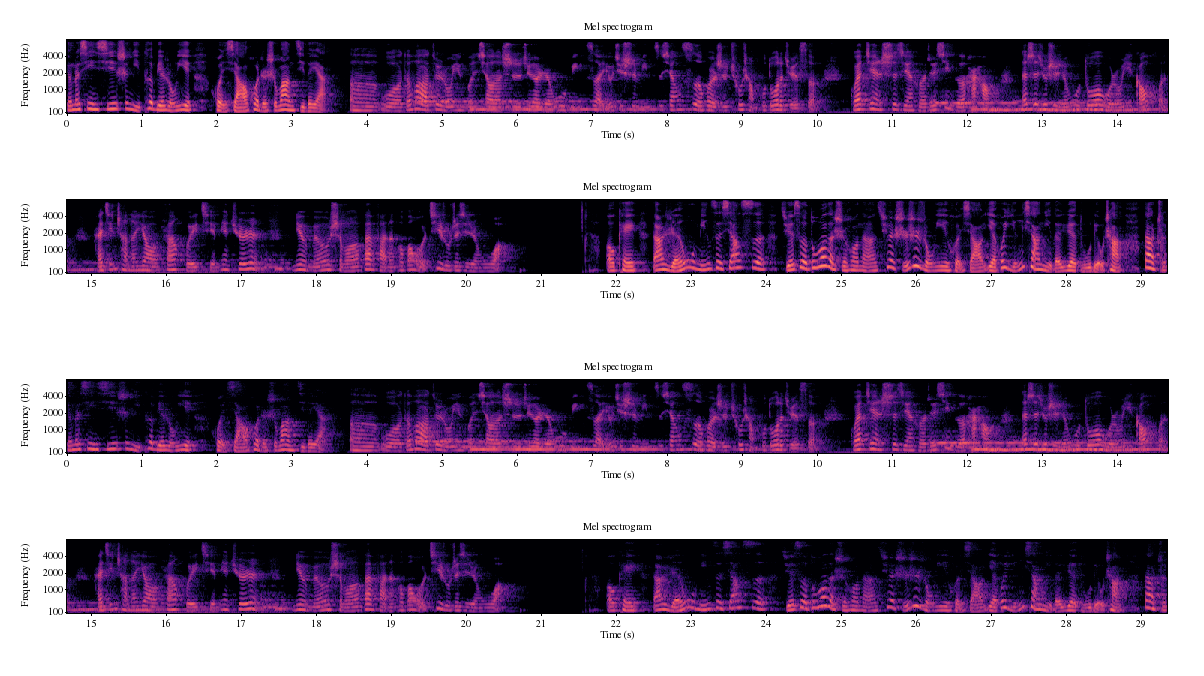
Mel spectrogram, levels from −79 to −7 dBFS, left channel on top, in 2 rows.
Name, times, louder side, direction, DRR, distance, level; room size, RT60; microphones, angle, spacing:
voice 1, 0.0-3.5 21.6-29.3, left 6 dB, 60° left, 14 dB, 0.4 m, -34 dB
voice 2, 3.8-20.5 29.2-29.3, left 2 dB, 15° left, 9 dB, 0.9 m, -38 dB
sound 1, 3.8-17.6, right 3 dB, 60° right, 3.9 m, -43 dB
15.0 x 14.5 x 3.2 m, 0.77 s
head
